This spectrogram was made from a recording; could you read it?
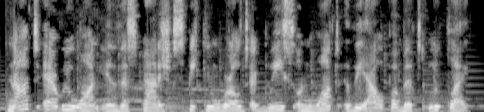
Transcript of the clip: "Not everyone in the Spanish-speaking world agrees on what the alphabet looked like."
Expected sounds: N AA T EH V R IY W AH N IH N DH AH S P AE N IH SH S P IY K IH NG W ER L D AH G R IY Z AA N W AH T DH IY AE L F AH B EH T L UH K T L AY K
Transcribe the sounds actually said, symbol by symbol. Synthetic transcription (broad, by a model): N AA T EH V R IY W AH N IH N DH AH S P AE N IH SH S P IY K IH NG W ER L D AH G R IY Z AA N W AH T DH IY AE L F AH B EH T L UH K L AY K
